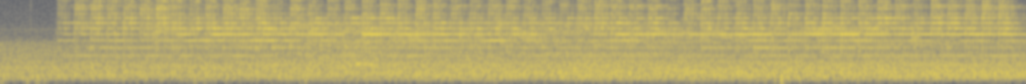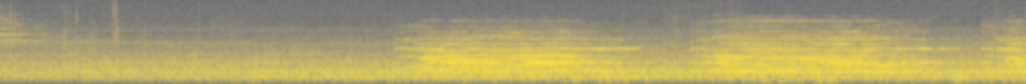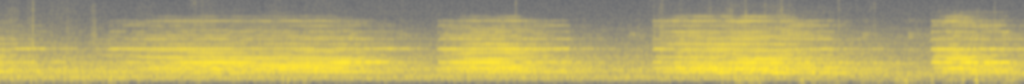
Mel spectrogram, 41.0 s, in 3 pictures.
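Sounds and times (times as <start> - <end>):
train rumble: 0.0 - 41.0.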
